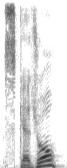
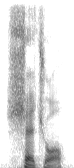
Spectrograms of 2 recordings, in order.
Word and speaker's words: schedule: در بعضی بیشتر جاهای انگلستان این کلمه schedule تلفظ میشه. پس اگر به جای schedule شنیدید schedule، تعجب نکنید، چون American schedule، British schedule.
